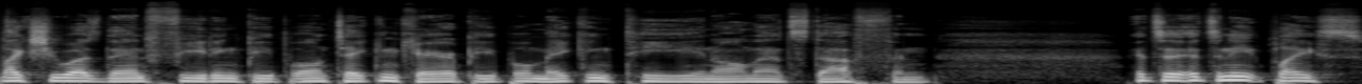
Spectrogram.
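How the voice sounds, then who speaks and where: Dark, mellow male voice, fairly low in pitch, with fairly even intonation, in a dry, close sound with no echo and a very clean recording on a silent background. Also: moderate pace. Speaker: singer-songwriter, podcast host. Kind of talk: casual interview chat. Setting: studio.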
